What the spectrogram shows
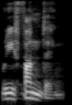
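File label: "refunding", British English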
